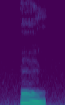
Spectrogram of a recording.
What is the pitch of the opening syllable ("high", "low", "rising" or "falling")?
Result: falling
